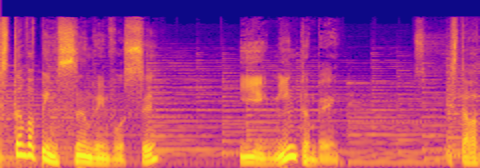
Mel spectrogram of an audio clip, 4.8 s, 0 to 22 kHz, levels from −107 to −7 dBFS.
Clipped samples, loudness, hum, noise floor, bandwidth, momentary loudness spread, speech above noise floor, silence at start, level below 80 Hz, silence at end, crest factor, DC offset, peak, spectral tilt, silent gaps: under 0.1%; -13 LUFS; none; -37 dBFS; 16 kHz; 21 LU; 25 dB; 0 s; -32 dBFS; 0 s; 14 dB; under 0.1%; -2 dBFS; -5 dB/octave; none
